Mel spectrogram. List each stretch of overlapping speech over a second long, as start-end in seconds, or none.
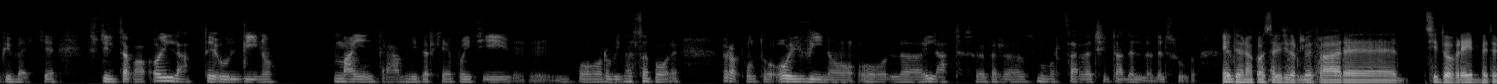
12.2-13.6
